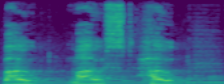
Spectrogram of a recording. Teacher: Down in North Carolina, we really start to hear pretty significant goat fronting again. So the vowel sound in boat, most, hope starts with the tongue further forwards in the mouth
